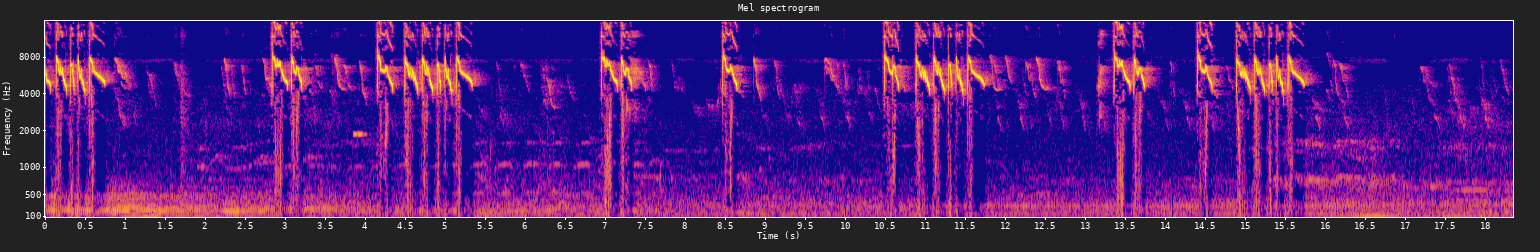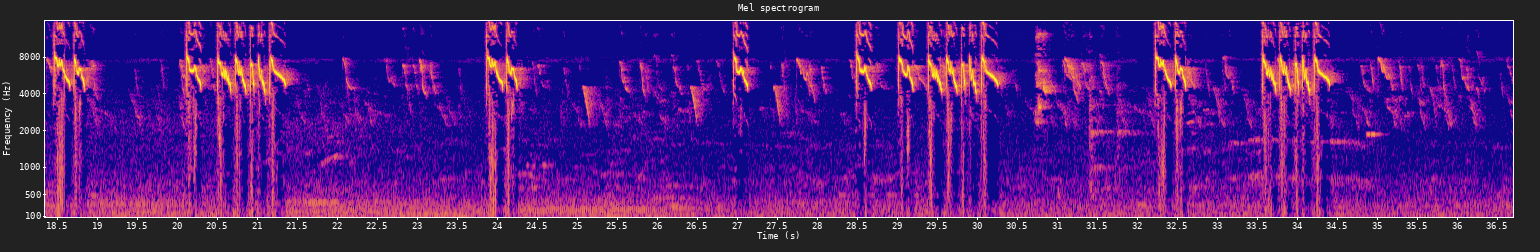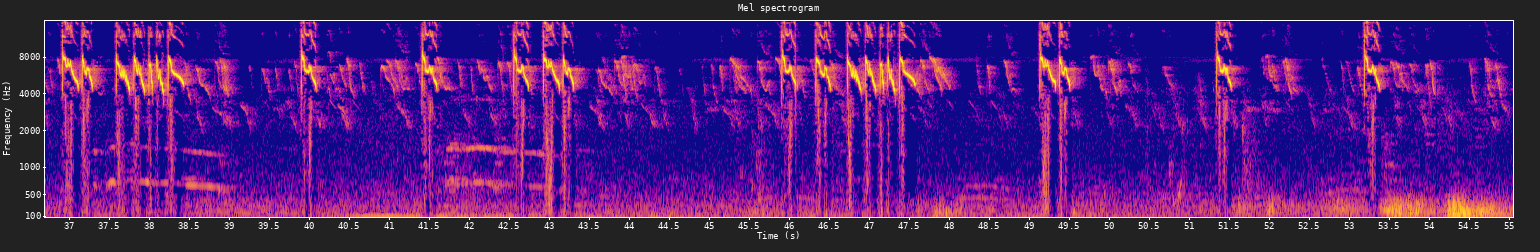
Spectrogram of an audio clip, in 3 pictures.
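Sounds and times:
bird twittering: 0:00.0 - 0:00.8, 0:02.8 - 0:05.4, 0:06.9 - 0:07.4, 0:14.4 - 0:15.7, 0:18.5 - 0:18.9, 0:23.8 - 0:24.3, 0:45.9 - 0:47.6, 0:49.1 - 0:49.6.

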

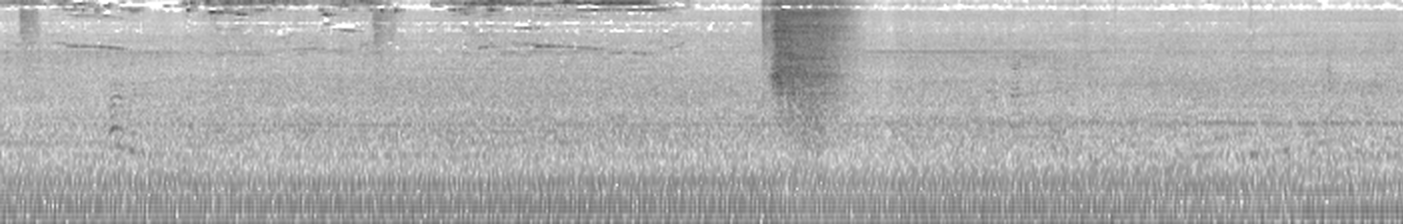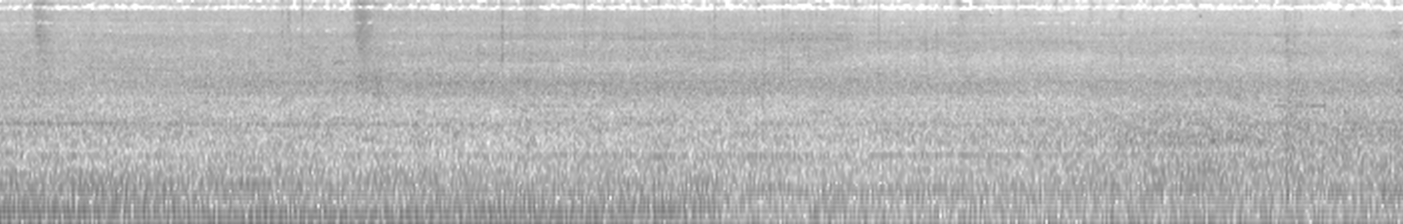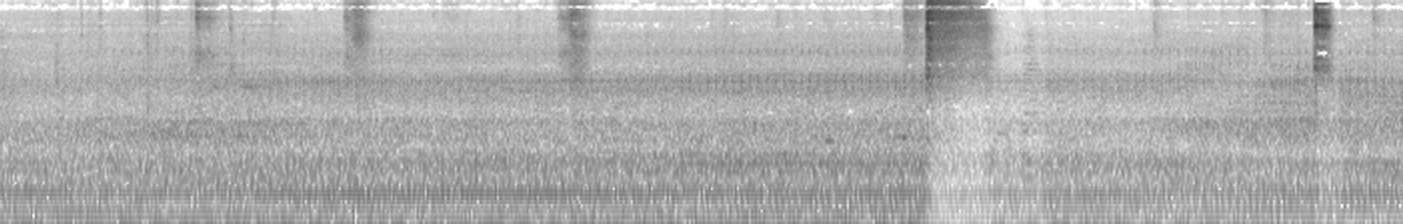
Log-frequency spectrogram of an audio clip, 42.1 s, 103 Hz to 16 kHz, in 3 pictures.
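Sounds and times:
bus engines idling: 0:00.0 - 0:42.0
air brake hisses: 0:07.6 - 0:08.7, 0:31.5 - 0:31.9, 0:33.6 - 0:34.1, 0:37.1 - 0:38.1, 0:41.2 - 0:41.5.

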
